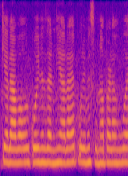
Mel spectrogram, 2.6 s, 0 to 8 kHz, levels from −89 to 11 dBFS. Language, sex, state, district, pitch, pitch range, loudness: Hindi, female, Bihar, Jahanabad, 240 Hz, 235-245 Hz, -16 LUFS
